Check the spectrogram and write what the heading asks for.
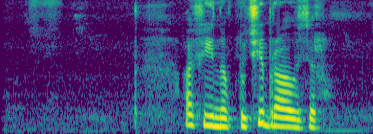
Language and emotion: Russian, neutral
